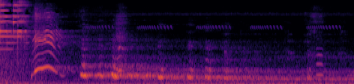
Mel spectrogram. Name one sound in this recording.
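A young woman whimpers fearfully close by.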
